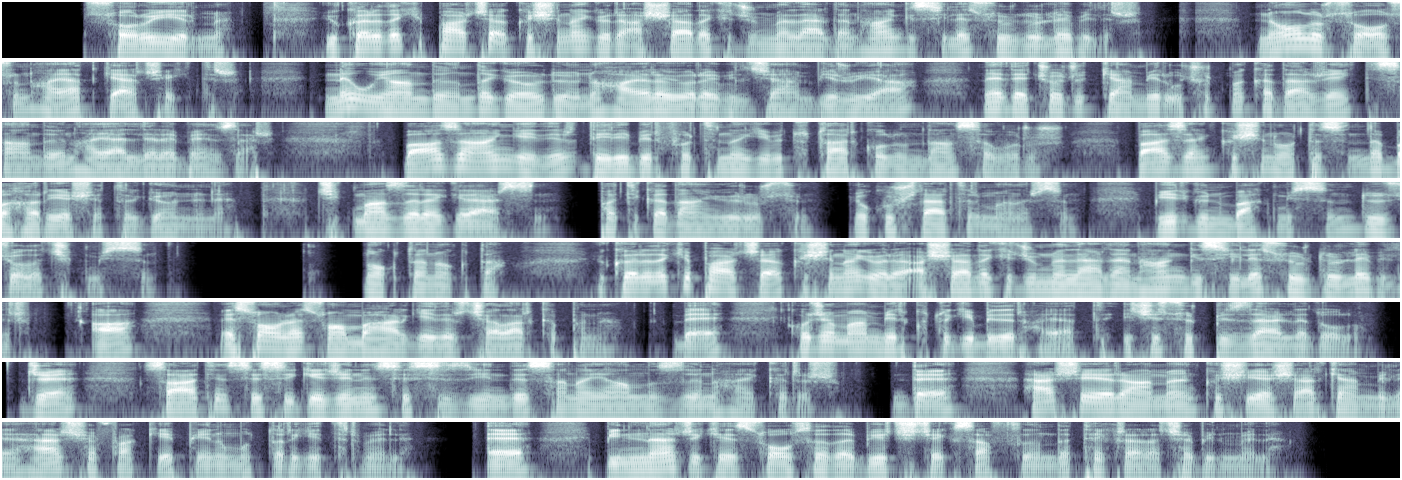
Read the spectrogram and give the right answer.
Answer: Yanıt B. Kocaman bir kutu gibidir hayat, içi sürprizlerle dolu.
